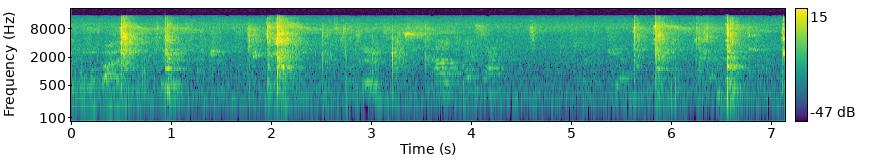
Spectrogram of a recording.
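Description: Badminton rackets smack a shuttlecock in a large echoing hall.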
